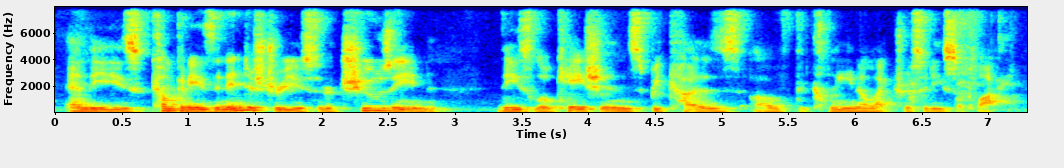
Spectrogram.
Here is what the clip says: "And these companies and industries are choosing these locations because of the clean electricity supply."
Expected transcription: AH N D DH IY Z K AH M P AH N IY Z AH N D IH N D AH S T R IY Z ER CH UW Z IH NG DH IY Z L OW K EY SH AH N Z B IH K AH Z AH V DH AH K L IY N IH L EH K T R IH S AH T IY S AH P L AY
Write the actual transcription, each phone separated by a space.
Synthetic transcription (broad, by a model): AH N DH IY Z K AH M P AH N IY Z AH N IH N D AH S T R IY Z ER CH UW Z IH NG DH IY Z L OW K EY SH AH N Z B IH K AH Z AH V DH AH K L IY N IH L EH K T R IH S AH T IY S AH P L AY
